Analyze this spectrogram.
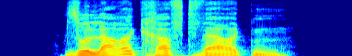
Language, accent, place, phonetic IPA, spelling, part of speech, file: German, Germany, Berlin, [zoˈlaːɐ̯kʁaftˌvɛʁkn̩], Solarkraftwerken, noun, De-Solarkraftwerken.ogg
- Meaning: dative plural of Solarkraftwerk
